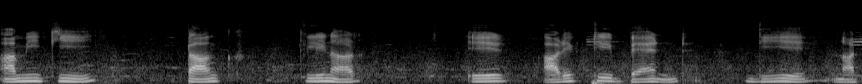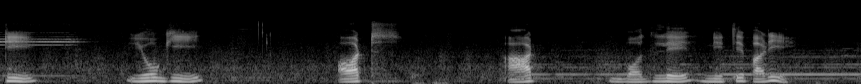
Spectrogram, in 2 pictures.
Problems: constant background noise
